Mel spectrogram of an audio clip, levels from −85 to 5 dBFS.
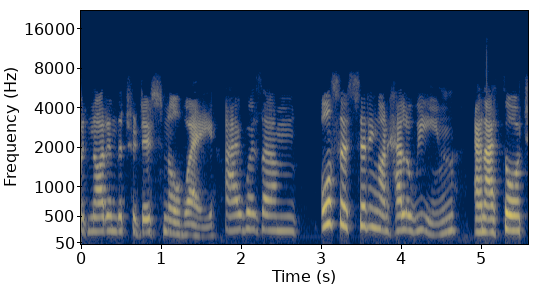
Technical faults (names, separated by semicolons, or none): none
